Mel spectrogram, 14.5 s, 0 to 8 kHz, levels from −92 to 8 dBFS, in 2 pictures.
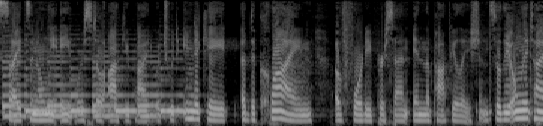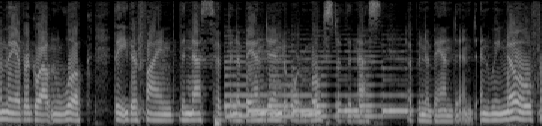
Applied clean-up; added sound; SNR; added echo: neural mask model RNNoise.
